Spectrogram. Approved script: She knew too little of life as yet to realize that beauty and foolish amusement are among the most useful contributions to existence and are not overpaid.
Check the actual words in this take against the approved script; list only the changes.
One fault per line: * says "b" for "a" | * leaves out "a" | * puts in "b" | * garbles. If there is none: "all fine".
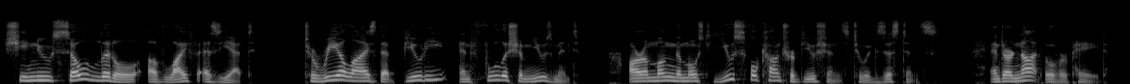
* says "so" for "too"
